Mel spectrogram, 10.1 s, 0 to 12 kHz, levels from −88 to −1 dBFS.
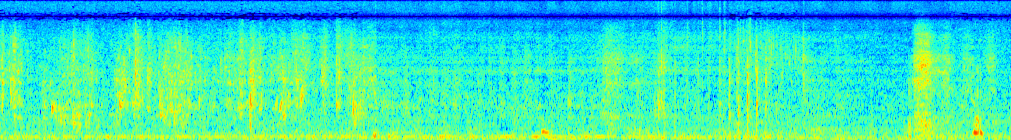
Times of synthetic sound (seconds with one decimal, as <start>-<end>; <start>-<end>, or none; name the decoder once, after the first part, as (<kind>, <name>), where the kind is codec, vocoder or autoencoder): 3.6-7.3 (codec, SNAC); 8.0-9.5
